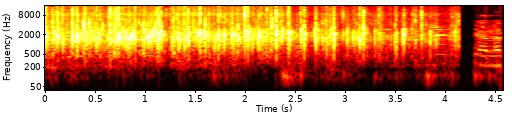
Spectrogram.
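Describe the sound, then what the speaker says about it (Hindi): A church congregation breaks into loud, sustained clapping that fills the room, with a voice speaking over it before the applause stops abruptly at the end. "यीशु मसीह की जोरदार तालियां बजाएंगे।"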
